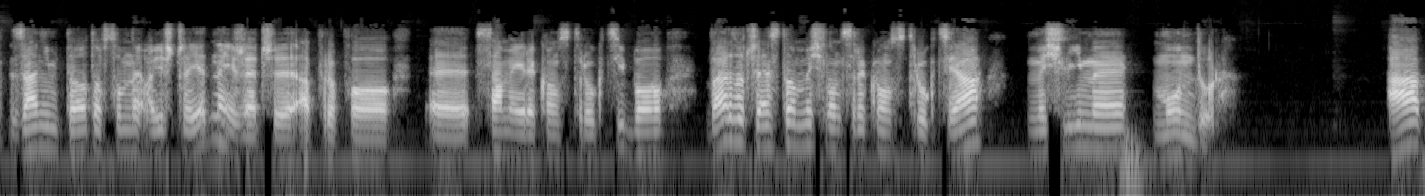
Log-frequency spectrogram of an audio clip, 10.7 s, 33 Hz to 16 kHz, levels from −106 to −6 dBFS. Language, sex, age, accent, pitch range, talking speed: Polish, male, 20-39, native, 115-145 Hz, 110 wpm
